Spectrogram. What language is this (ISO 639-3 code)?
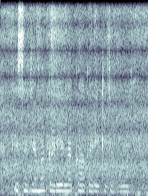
bho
